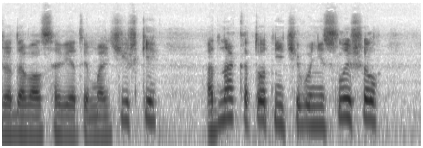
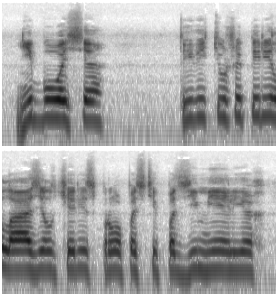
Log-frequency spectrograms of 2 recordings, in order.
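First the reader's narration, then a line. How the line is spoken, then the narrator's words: Shouted from a ledge. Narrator (Russian): крикнул с уступа Сейджа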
